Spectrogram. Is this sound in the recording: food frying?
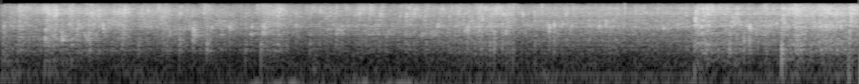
yes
